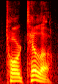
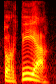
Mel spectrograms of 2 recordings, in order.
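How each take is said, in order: First: "tortilla" said the English way, hard "l" sounds; anglicized "tortilla" with a plain English L; English pronunciation. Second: "tortilla" with the Spanish "ll" said as a "y"; "tortilla" as tor-TEE-ya, Spanish style; Spanish pronunciation. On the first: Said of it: "instead of tortilla". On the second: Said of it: "say tortilla instead of". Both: Shown as a demonstration.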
